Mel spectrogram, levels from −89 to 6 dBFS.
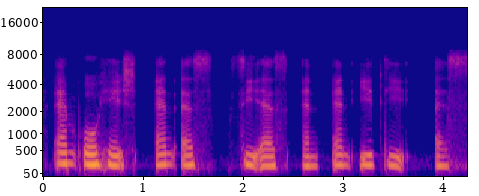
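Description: No technical faults occur at any point in the speech, so there is nothing to describe in time order.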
